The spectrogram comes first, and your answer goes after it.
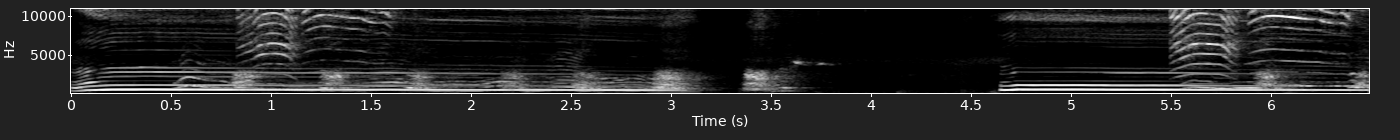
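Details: Weimaraner and Old English Sheepdog at play, excited by squeaky noises: sustained level howl with pulsing whiny yips layered over it, a brief near-silent pause, then the steady howl and shrill squeaks resume.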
